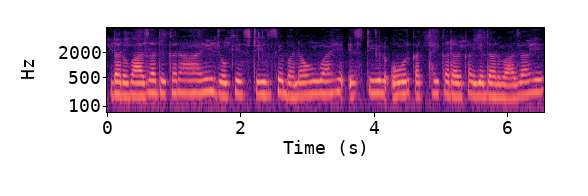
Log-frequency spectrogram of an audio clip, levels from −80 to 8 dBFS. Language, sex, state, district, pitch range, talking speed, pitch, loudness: Hindi, female, Odisha, Nuapada, 185-210 Hz, 175 wpm, 200 Hz, -17 LUFS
